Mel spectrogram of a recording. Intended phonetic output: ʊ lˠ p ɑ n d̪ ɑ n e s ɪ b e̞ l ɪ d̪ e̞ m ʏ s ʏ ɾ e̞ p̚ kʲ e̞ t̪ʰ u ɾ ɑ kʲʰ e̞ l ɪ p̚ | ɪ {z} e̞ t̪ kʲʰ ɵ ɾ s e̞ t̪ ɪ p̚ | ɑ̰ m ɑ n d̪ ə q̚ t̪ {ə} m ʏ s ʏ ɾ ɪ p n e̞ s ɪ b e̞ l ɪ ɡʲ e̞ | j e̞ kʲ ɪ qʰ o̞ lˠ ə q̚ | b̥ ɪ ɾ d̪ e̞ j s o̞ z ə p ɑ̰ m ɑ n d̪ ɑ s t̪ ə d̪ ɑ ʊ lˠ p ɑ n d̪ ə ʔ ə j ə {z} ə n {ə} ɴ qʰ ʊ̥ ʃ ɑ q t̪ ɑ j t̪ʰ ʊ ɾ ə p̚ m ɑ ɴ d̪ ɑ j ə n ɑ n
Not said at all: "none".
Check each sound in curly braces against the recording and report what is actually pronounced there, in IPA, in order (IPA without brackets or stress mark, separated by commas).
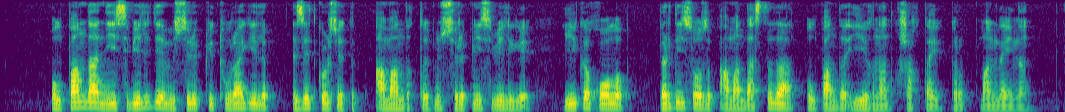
z, ə, ʁ, ɑ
